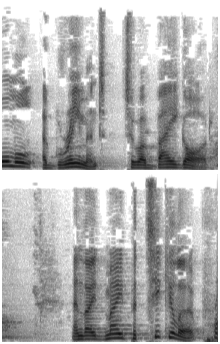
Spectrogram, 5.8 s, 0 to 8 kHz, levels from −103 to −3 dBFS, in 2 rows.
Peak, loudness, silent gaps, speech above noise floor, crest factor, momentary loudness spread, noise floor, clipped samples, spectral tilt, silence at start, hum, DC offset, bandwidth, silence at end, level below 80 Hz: -2 dBFS; -18 LUFS; none; 25 dB; 16 dB; 12 LU; -42 dBFS; under 0.1%; -6 dB/octave; 0 s; none; under 0.1%; 8 kHz; 0 s; -44 dBFS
